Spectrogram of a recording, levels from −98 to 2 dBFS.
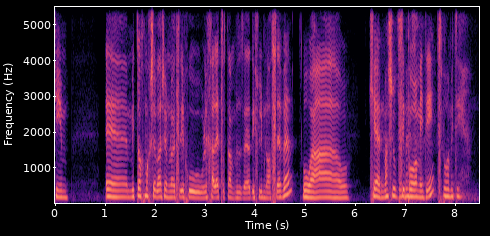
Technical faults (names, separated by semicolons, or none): aliasing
